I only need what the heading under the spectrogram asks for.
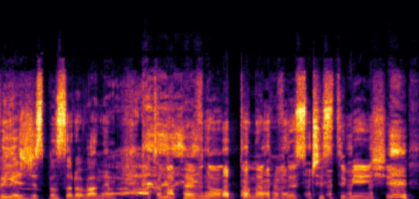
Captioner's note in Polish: śmiech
